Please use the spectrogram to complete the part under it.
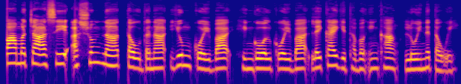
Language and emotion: Manipuri, neutral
